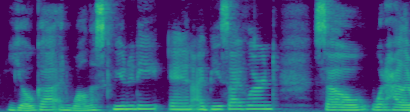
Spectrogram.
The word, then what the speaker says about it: Ibiza: And on that note, I'm also going to throw in Ibiza, or if you want to be douchey, Ibiza. And it's only douchey if you say that and you're American, by the way, because that's actually how it's pronounced.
